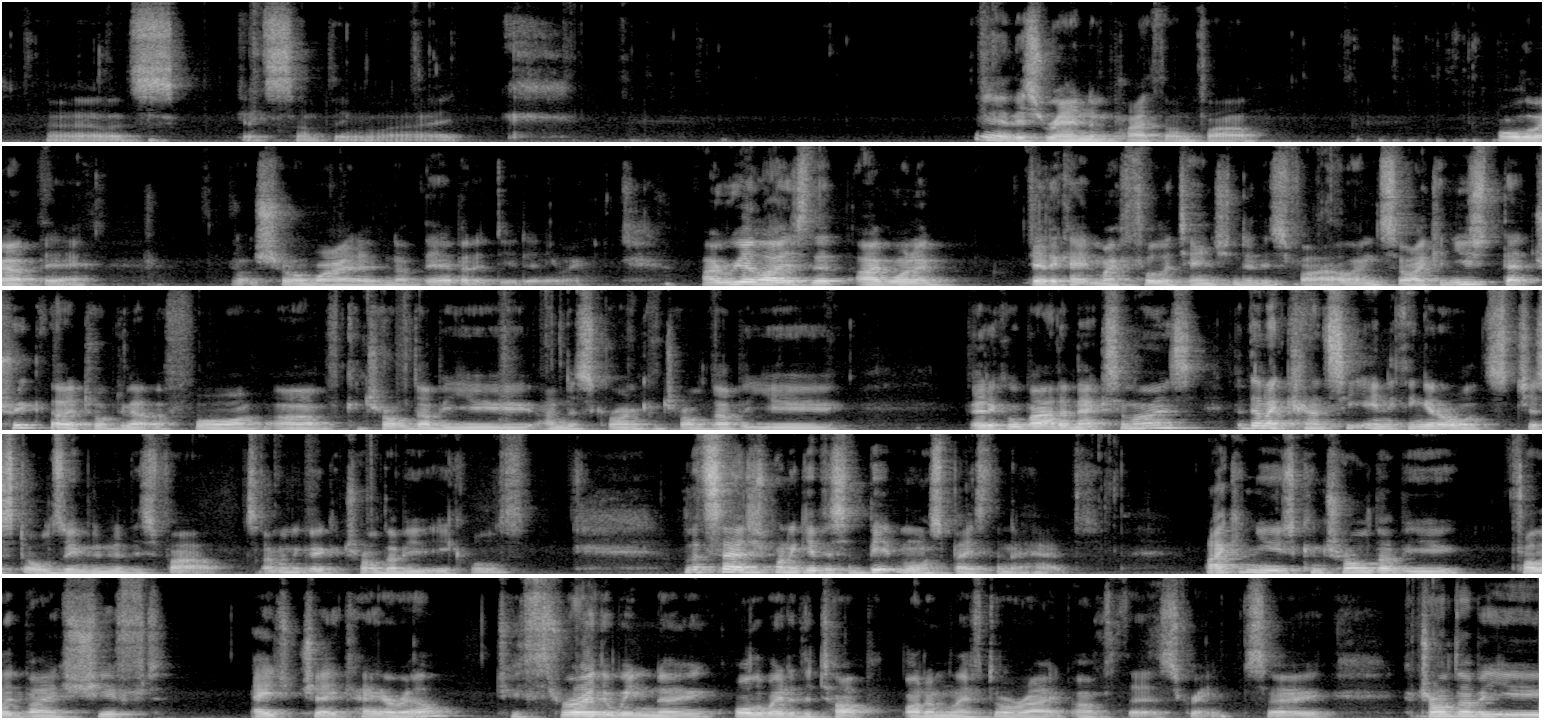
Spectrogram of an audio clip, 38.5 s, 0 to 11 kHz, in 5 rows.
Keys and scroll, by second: 0.0-1.4 typing, 2.6-5.3 typing, 6.8-7.3 typing, 17.2 ctrl+w, 17.9 _, 18.8 |, 24.4 ctrl+w, 25.1 =, 37.9 ctrl+w.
